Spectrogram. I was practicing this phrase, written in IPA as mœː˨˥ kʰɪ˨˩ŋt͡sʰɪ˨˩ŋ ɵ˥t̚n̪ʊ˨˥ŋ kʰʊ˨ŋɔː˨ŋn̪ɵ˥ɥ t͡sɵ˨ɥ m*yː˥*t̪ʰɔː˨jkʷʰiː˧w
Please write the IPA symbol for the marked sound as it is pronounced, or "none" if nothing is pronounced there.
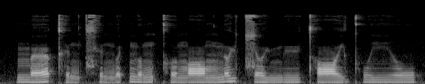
yː˨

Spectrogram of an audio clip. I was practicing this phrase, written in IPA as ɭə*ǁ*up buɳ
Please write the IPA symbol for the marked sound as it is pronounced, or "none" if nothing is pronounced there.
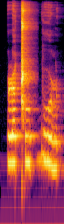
ǁ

